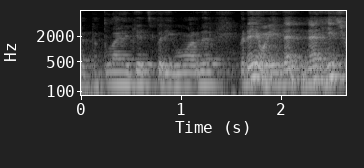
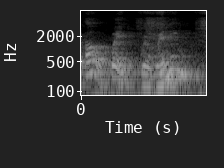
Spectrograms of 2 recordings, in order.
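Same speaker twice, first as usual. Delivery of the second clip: higher, softly puzzled question; surprised doubt; 5 semitones higher, 3 dB quieter than usual. Retold or imitated. His guys hear the enemy is running, mock surprise. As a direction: act as if it just dawns on you.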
